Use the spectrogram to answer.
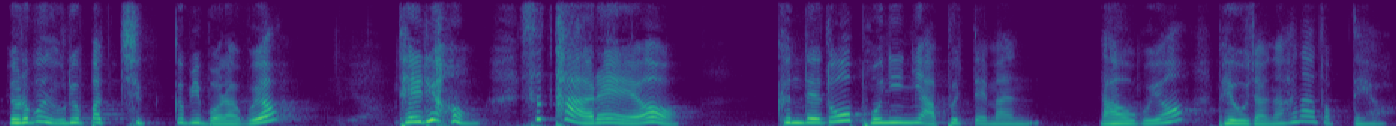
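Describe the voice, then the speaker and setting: A woman's voice: medium pitch, a little mellow. A middle-aged woman telling a personal story to an audience, acting out quoted lines with animation. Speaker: speaker at a sales seminar.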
